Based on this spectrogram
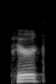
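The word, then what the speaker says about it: Pyrrhic: four song EP and I think you pronounce this word perck peric Victory is the name of the EP perck being spelled py r r h i c you know who days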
